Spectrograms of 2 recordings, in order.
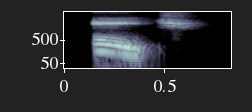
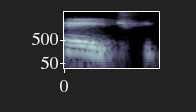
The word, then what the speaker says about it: age: pronuncia como una si la letra g se pronuncia como un h entonces procesos como sería la correcta pronunciación age age age cuadrante en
